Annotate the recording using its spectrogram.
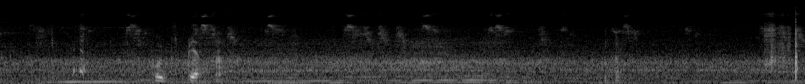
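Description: Pet parrots giving a few short, sharp calls, two loud ones close together about a second and a half in and another near the end, over a steady low background hum.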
